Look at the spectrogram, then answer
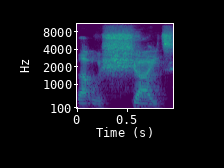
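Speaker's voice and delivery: ordinary talk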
